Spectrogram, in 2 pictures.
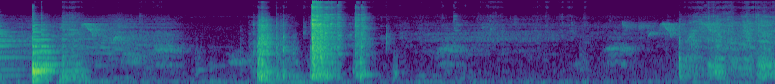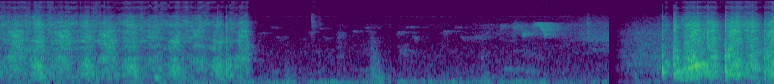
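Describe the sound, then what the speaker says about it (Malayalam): Melted jaggery syrup is stirred in a pan for sharkara varatti, long rough rasping scrapes of a spoon against the pan coming in bursts separated by quiet gaps, close and fairly soft, with no talk. "ഇതിനി ഒരു നൂൽ പരുവാകുന്നത് വരെ നമ്മളൊന്ന് ഇളക്കി കൊടുക്കണം."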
